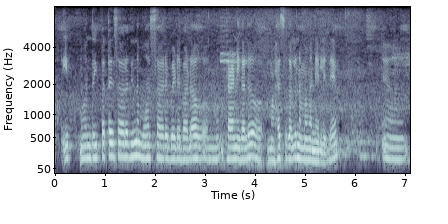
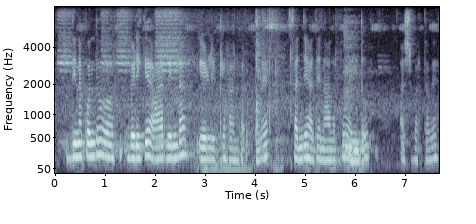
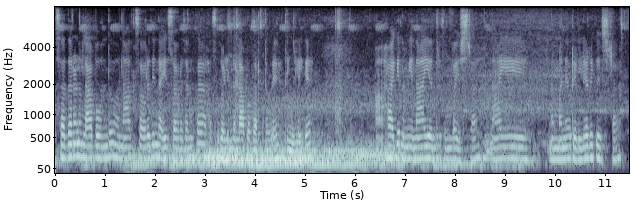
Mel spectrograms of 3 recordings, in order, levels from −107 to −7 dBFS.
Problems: background sounds at intervals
